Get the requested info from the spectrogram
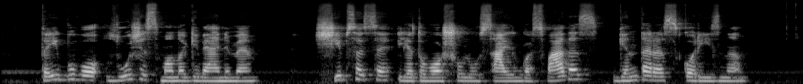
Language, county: Lithuanian, Šiauliai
